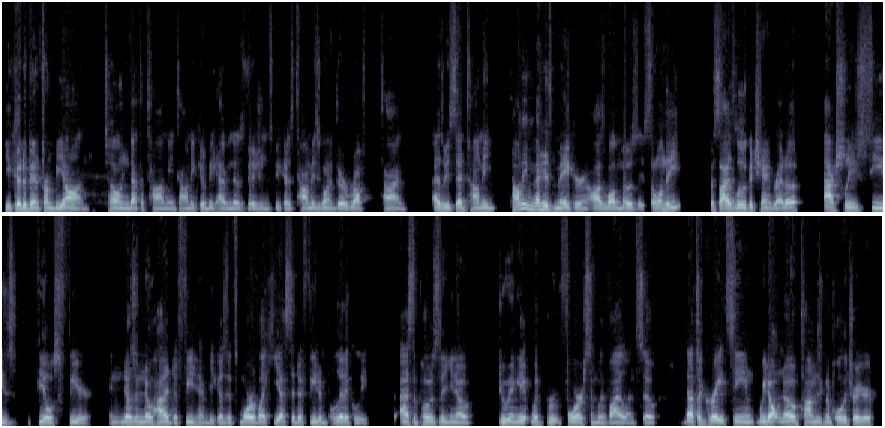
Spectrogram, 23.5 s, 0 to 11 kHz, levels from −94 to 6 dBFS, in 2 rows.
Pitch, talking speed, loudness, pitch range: 120 Hz, 230 wpm, -28 LUFS, 115-130 Hz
